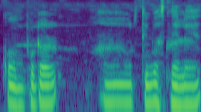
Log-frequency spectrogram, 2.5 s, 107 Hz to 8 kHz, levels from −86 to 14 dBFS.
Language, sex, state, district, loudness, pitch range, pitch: Marathi, male, Maharashtra, Dhule, -15 LUFS, 150-160 Hz, 155 Hz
